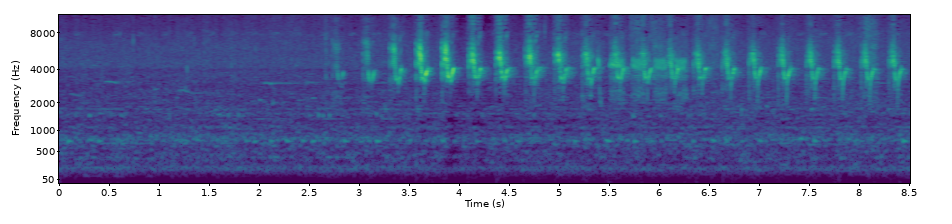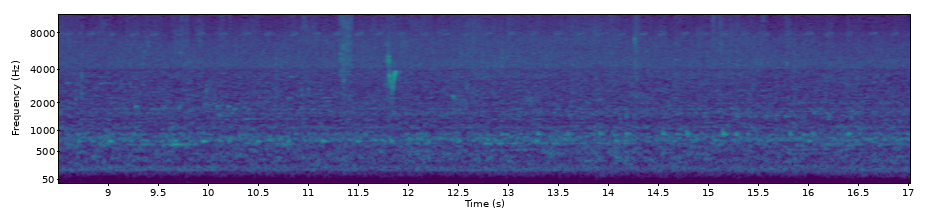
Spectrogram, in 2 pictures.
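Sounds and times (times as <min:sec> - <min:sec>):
birds chirping: 0:02.0 - 0:08.6, 0:11.6 - 0:12.1.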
